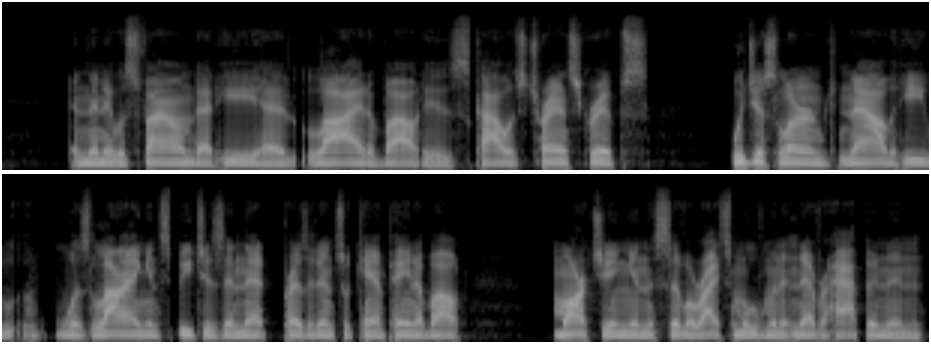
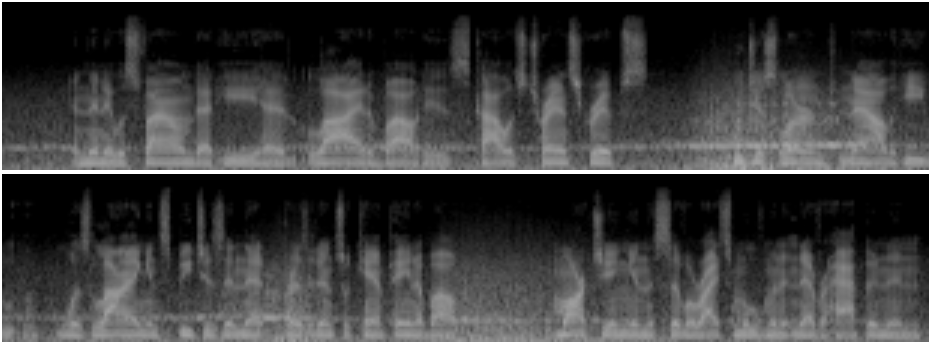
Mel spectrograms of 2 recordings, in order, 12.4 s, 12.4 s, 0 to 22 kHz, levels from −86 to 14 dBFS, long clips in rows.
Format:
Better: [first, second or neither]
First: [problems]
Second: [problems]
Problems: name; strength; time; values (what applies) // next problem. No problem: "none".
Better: first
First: none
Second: wind noise on the microphone; heavy; 7 dB below the speech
